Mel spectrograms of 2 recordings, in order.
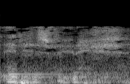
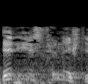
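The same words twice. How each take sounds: First: Low, spent delivery of a dying man's words; exhausted cry. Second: High-pitched triumphant declaration; cry of victory. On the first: Retold or imitated. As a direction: say it low, as if worn out and defeated. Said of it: "a cry of exhaustion". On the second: Shown as a demonstration. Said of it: "is a cry of victory".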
